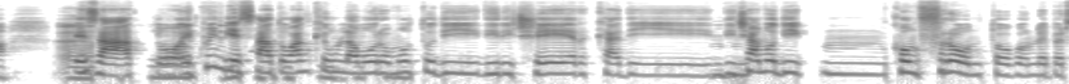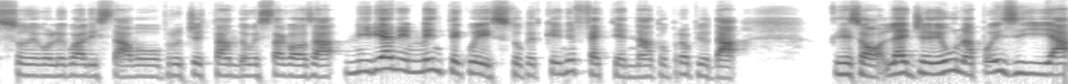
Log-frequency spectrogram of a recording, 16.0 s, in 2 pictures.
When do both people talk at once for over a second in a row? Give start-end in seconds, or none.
0.6-3.1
